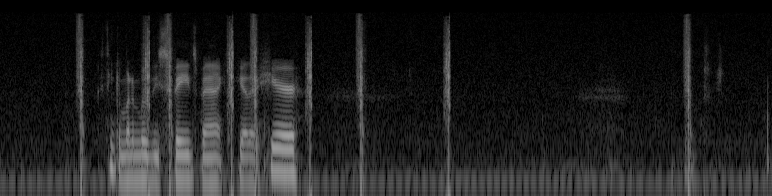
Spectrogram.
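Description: Playing cards snap into place with short, sharp clicks.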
